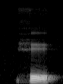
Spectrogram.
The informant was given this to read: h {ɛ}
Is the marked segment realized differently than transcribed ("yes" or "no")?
yes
